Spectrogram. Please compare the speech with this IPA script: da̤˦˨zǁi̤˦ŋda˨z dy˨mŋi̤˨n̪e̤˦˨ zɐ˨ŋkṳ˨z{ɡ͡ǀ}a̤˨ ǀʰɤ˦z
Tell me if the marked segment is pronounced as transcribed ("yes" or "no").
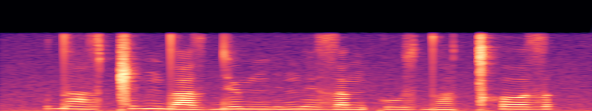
no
